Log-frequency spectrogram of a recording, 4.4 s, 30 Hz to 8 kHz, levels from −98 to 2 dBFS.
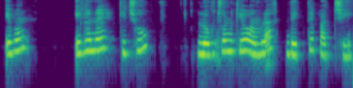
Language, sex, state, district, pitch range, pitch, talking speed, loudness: Bengali, female, West Bengal, Jalpaiguri, 260-340 Hz, 310 Hz, 110 wpm, -20 LUFS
